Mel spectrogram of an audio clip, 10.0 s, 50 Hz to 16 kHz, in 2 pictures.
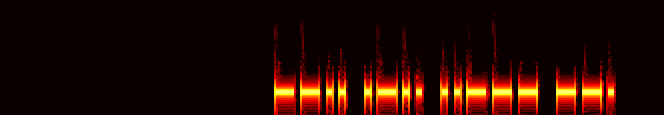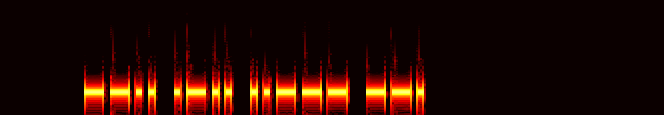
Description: Morse code, heard as a keyed tone, about 25 wpm, 700 Hz. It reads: ZL2G ZL2G
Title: DXCC-100 Call Signs - 4 Characters - Repeated 2x - 25wpm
